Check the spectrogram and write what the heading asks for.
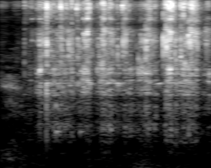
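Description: Plastic baby rattle toy shaken: a fast, continuous clatter of beads that starts about a third of a second in and runs for under two seconds.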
